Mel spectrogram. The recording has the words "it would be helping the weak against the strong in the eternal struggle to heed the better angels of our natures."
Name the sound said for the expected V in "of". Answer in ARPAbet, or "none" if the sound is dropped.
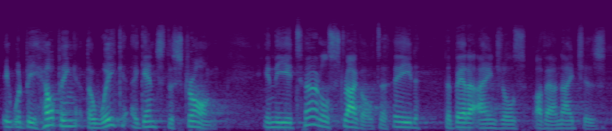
V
